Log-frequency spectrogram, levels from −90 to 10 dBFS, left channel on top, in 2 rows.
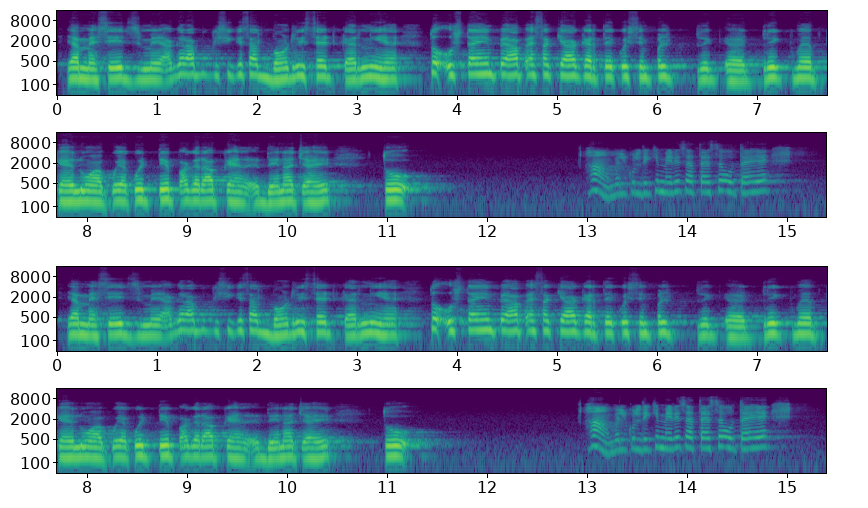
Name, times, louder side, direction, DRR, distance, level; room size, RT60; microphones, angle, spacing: voice 1, 0.1-3.4 3.7-10.4 11.0-11.2, left 2 dB, 35° left, 16 dB, 1.0 m, -18 dB
voice 2, 13.0-15.0, right 3 dB, 30° right, 16 dB, 1.0 m, -32 dB
29.5 x 19.5 x 9.7 m, 0.89 s
head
